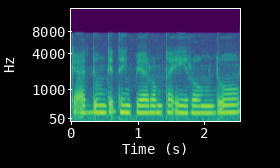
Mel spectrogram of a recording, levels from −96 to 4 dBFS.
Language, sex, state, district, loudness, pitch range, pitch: Karbi, female, Assam, Karbi Anglong, -14 LUFS, 195-205 Hz, 200 Hz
